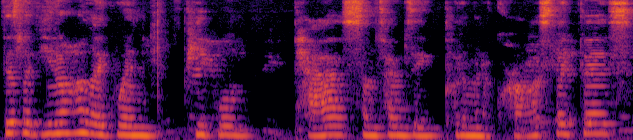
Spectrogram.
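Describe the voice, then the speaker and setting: Her voice is somewhat breathy, with a dark, mellow tone and a medium pitch. The woman speaks at a fairly quick pace with ordinary pitch variation. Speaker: tarot reader. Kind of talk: live tarot reading stream. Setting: livestream with chat. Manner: fast; animated.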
